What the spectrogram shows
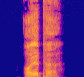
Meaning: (proper noun) 1. a town and rural district of North Rhine-Westphalia, Germany in the Sauerland 2. a city in Lyon County, Kansas, United States
- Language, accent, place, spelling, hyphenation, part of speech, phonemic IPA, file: German, Germany, Berlin, Olpe, Ol‧pe, proper noun / noun, /ˈɔlpə/, De-Olpe.ogg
